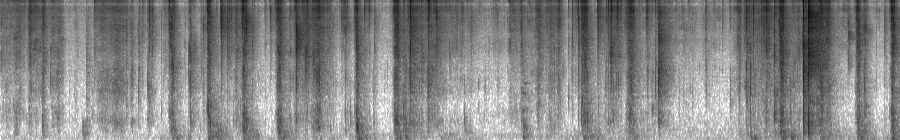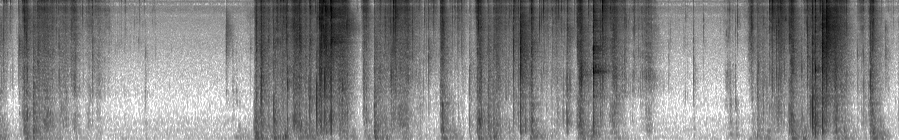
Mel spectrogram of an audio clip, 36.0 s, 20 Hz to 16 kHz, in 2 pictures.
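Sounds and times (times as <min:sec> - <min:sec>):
slime squished by hand: 0:14.7 - 0:20.1, 0:32.6 - 0:35.9.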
